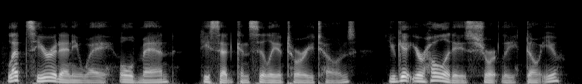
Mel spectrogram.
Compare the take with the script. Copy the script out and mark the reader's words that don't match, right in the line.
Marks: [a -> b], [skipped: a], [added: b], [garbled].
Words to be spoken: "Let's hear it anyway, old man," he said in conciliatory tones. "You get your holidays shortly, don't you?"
"Let's hear it anyway, old man," he said [skipped: in] conciliatory tones. "You get your holidays shortly, don't you?"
